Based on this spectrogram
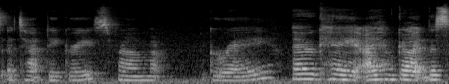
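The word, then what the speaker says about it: Grès: a tat de grace from gra gray i think it's you pronounce it gray this is a beautiful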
